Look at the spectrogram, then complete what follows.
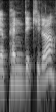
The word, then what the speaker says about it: appendicular: And the appendicular, that's how you say it.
